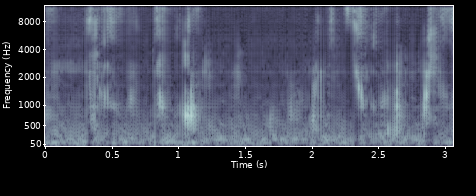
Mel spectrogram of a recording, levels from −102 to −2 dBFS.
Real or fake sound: fake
